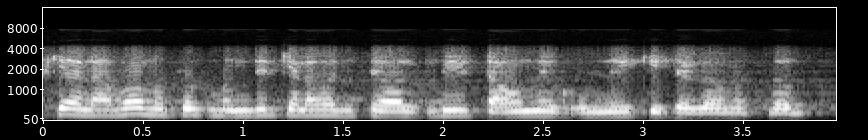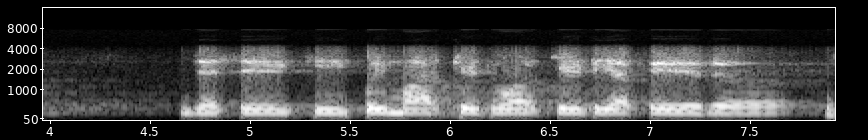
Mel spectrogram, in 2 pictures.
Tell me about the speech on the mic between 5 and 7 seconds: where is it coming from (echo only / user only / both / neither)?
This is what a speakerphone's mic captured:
echo only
